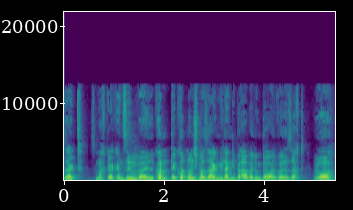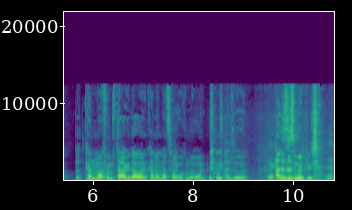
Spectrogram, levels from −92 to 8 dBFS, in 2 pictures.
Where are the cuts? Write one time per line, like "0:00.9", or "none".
0:01.8
0:08.6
